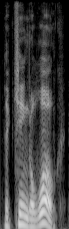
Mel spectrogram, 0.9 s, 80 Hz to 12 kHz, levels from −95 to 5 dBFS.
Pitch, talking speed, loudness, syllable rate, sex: 125 Hz, 205 wpm, -16 LUFS, 6.8 syllables/s, male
